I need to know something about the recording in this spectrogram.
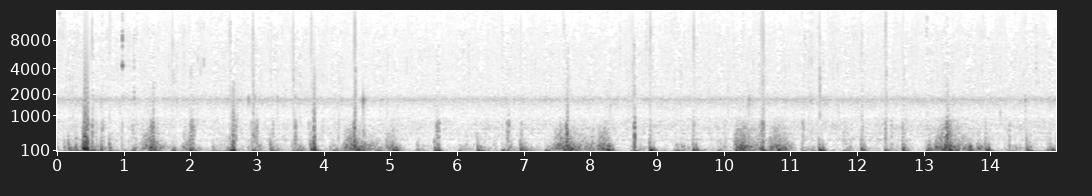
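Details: ASMR heart sound: steady low thumping heartbeat, roughly 95–100 beats a minute, with a faint steady hum in the background.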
